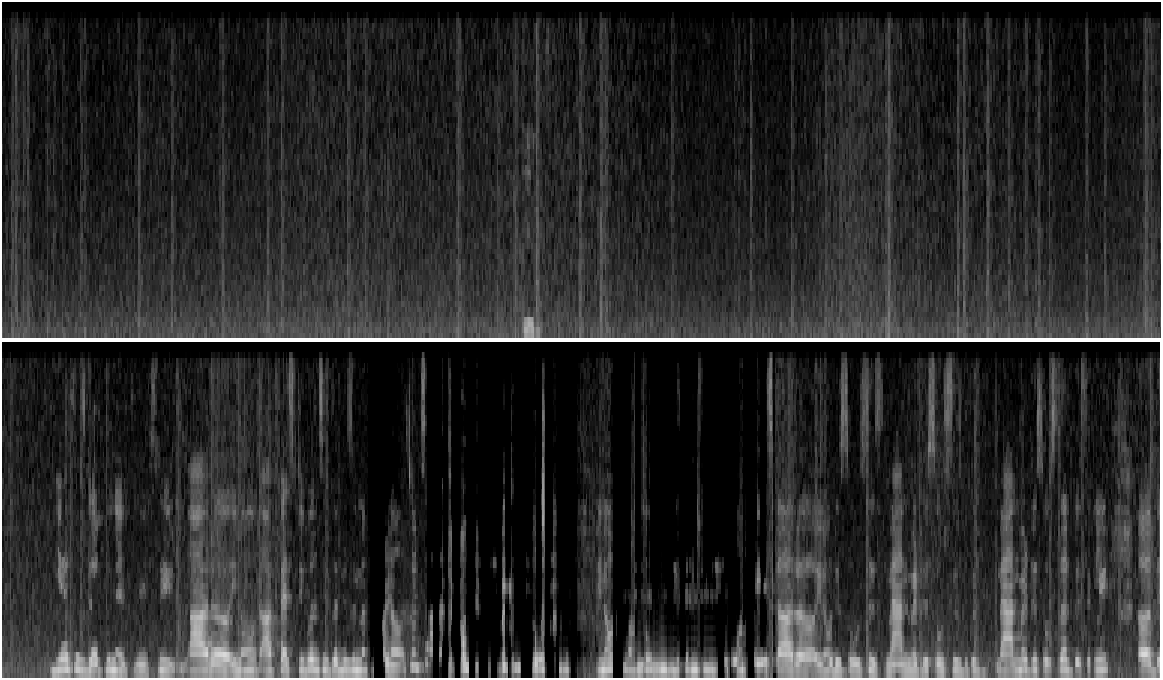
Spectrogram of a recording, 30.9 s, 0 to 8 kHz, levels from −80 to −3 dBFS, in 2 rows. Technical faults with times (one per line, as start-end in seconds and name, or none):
0.00-30.90 overdone noise removal
20.36-20.57 speech suppressed in double talk
20.56-20.89 other side's voice leaking through
21.09-23.04 speech suppressed in double talk
21.39-22.71 other side's voice leaking through
23.58-25.77 speech suppressed in double talk
23.91-24.17 other side's voice leaking through
24.70-24.77 other side's voice leaking through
